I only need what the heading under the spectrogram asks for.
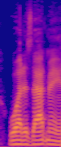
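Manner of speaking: robotic voice-changer delivery. Retelling a film scene where Batman questions Superman: Batman's electronic voice. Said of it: "electronic voice".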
